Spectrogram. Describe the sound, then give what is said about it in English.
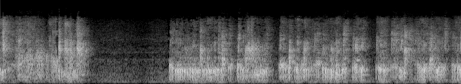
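A run of raspy fart sounds, loud: one burst, a brief lull, then a long sputtering stretch broken by short gaps, its tone shifting as it goes. “And you can also, I was saying, if you're seated and you stand as you're farting, that'll also move everything around. The pitch will change.”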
